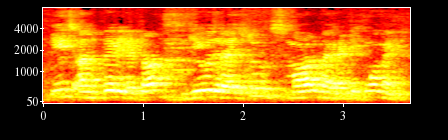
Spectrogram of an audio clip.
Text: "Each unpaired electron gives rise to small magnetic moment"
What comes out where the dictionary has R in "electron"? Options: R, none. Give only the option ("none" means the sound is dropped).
none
